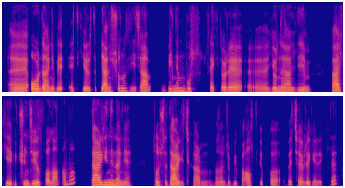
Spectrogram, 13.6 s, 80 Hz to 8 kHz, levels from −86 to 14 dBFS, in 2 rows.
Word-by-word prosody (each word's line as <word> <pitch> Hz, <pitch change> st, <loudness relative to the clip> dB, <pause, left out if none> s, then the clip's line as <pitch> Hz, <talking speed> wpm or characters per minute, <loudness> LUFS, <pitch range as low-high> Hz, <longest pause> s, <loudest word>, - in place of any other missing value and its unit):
Eee, 155 Hz, 0 st, +2 dB
orada 200 Hz, -3 st, +7 dB
hani 150 Hz, -2 st, +1 dB
bir 140 Hz, -, 0 dB
etki 150 Hz, +1 st, -7 dB
yaratıp 150 Hz, 0 st, -1 dB
yani, 170 Hz, -4 st, +6 dB
şunu 220 Hz, +4 st, -4 dB
diyeceğim, 115 Hz, +2 st, -1 dB, 0.2 s
benim 205 Hz, +5 st, -2 dB
bu 215 Hz, -, -3 dB, 0.3 s
sektöre, 175 Hz, -1 st, +1 dB
eee, 155 Hz, 0 st, -6 dB
yöneldiğim 160 Hz, 0 st, +1 dB, 0.4 s
belki 160 Hz, +2 st, +4 dB
3. 175 Hz, -2 st, -4 dB
yıl 165 Hz, -2 st, +3 dB
falan, 155 Hz, +3 st, -2 dB
ama 325 Hz, +9 st, -7 dB, 0.3 s
derginin, 215 Hz, -1 st, +6 dB
hani, 155 Hz, -4 st, -1 dB, 0.4 s
sonuçta, 155 Hz, -1 st, -3 dB
dergi 150 Hz, -1 st, +5 dB
çıkarmadan 155 Hz, +1 st, -9 dB
önce, 155 Hz, +1 st, -9 dB
büyük 165 Hz, -1 st, -14 dB
bir -, -, -2 dB
altyapı 150 Hz, -2 st, -6 dB, 0.2 s
ve -, -, -7 dB
çevre 155 Hz, 0 st, -2 dB
gerekli. 140 Hz, -3 st, -11 dB
160 Hz, 135 wpm, -24 LUFS, 155-180 Hz, 0.4 s, orada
